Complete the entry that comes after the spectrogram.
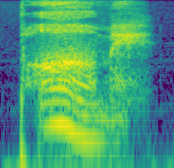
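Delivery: low voice. Acted. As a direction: say it so only Ransom hears. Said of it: "he said in a low voice".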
